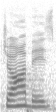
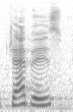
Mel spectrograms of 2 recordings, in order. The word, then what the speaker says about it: Jabez: And good that Rachel was able to tell me how to pronounce the name, because I was thinking, as a South African, you might say Jabez, but the name is associated with pain, so Jab might be more appropriate. So Jabez was more honorable than his brothers.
